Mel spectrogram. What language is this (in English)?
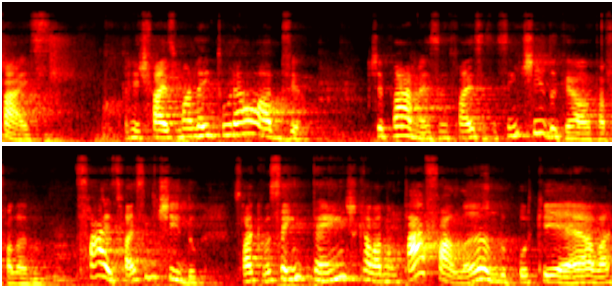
Portuguese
